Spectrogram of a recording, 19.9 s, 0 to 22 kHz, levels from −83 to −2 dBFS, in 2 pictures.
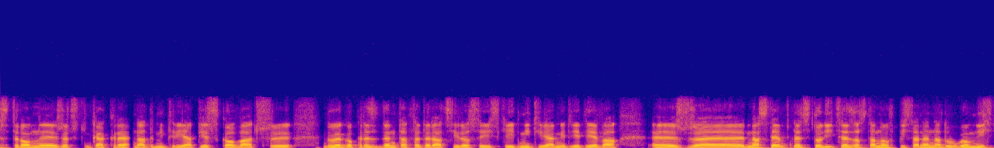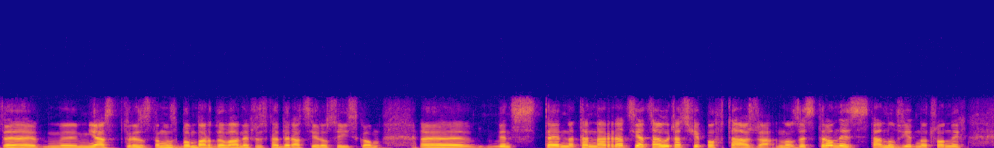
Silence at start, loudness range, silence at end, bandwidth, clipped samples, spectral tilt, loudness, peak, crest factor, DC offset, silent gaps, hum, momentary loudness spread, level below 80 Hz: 0 s; 2 LU; 0 s; 7.8 kHz; under 0.1%; -6.5 dB/octave; -16 LUFS; -2 dBFS; 14 dB; under 0.1%; none; none; 6 LU; -50 dBFS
